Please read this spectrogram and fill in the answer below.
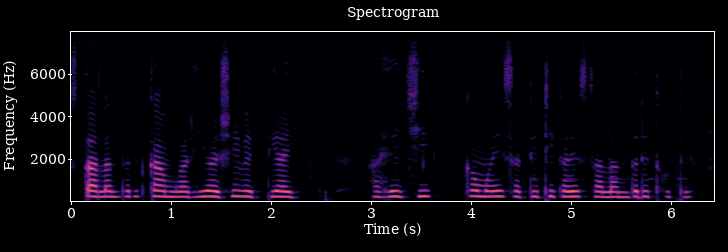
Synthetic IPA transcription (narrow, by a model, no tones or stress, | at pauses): st̪alant̪əɾiːt̪kamɡaɾɦiːəɕiːʋjəkt̪iːaj | aɦed͡ʑiː | kəmaisaʈiːʈʰikaɽ̃iːst̪alãnt̪əɾiːt̪ɦot̪e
